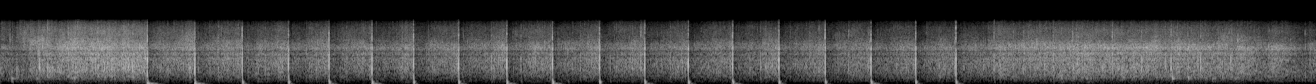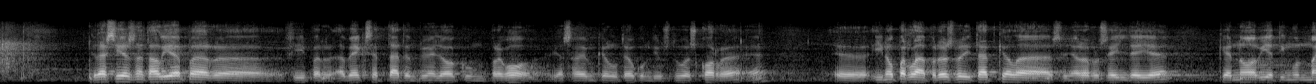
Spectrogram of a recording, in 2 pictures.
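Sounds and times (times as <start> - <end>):
strong applause: 0.0 - 13.8
speech: 14.2 - 26.3.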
